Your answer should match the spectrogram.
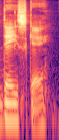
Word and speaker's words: Daisuke: It's pronounced Daisuke. – Is it? – Sorry. – No. – I would have bought it, dude. – I was like, literally everyone has been pronouncing it wrong.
